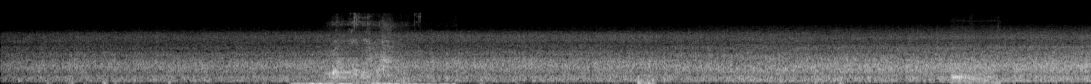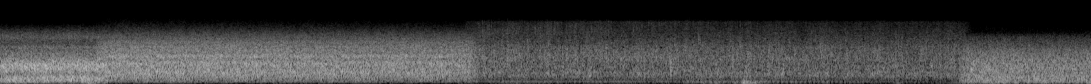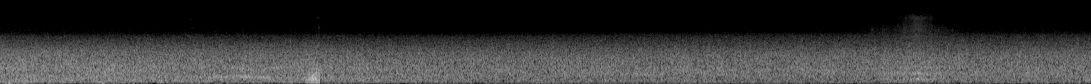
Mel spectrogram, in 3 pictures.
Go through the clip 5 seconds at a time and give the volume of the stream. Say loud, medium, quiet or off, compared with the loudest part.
medium, loud, loud, medium, medium, medium, medium.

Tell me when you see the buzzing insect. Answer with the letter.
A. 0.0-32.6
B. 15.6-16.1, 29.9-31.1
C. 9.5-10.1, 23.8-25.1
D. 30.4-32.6
D.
